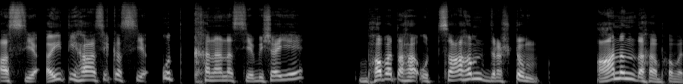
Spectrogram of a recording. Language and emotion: Sanskrit, happy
